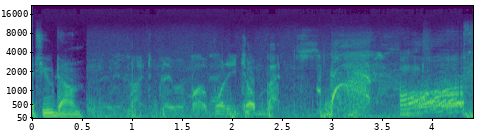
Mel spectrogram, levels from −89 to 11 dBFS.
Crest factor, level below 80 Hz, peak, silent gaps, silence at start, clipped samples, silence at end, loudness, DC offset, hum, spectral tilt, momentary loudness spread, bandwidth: 14 dB; -36 dBFS; -4 dBFS; none; 0 s; under 0.1%; 0 s; -19 LUFS; under 0.1%; none; -6.5 dB/octave; 12 LU; 19 kHz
